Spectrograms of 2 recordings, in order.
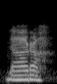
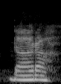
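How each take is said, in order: No difference in how they are said.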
